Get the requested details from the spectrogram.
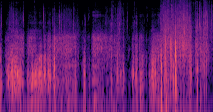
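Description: A metal dip pen nib scratches across a flat paper map sheet, seen close up, while inking letters. Soft, dry scratching strokes come in short bursts with brief pauses, ending in a few sharper, brighter ticks as the nib catches the paper.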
